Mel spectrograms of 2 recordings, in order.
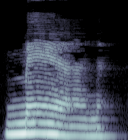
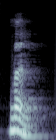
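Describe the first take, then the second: First: The vowel is a full, open vowel. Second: The vowel is reduced to a schwa. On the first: "take the word M A N" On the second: "Put it in this word and it becomes mun"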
